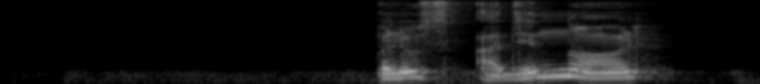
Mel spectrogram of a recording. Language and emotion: Russian, positive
